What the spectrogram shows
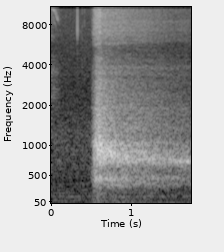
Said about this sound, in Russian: А, начните дышать ровно. Вдох-выдох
